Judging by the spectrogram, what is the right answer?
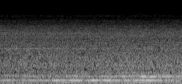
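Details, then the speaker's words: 2014 Ford Fiesta Zetec 1.0 Flex with the faulty coolant temperature sensor, wetted by an internal coolant leak, which caused rough first-start idle and injection light: steady low drone, constant pitch, no misfires; idling smoothly. "Estabilizada. Era nesse momento aqui, eu tocava arranque, ele não ficava em marcha lenta. Ele ficava todo quadrado, acendia a luz de injeção, às vezes apagava. Mas tá aí, ó, funcionando."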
